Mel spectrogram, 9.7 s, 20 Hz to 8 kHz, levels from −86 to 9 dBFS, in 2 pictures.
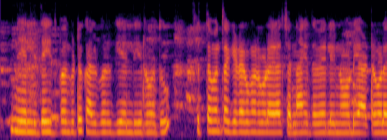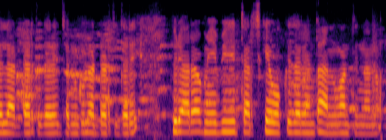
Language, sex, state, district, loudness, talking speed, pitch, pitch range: Kannada, female, Karnataka, Gulbarga, -14 LUFS, 175 wpm, 205 Hz, 195-220 Hz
